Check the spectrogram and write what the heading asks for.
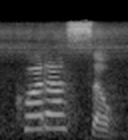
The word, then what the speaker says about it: Coração: Coração, heart. This word may be hard for you because of the R-A, ra, and the C-A-O, são.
